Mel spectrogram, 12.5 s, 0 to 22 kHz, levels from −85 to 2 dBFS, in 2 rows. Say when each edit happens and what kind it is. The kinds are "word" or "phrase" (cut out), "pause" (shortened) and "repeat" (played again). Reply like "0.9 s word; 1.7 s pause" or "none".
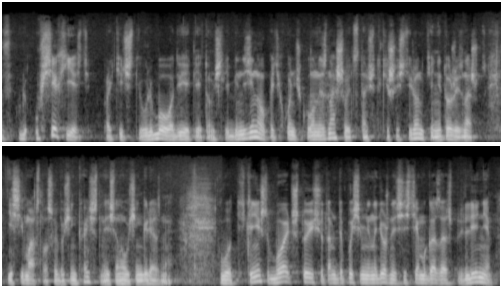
7.0 s word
